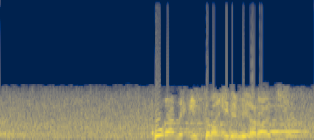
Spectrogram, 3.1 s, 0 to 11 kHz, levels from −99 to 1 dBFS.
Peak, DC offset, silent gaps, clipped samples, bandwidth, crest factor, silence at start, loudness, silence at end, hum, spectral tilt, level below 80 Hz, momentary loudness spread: 0 dBFS; under 0.1%; none; 0.5%; 7.4 kHz; 12 dB; 0 s; -11 LUFS; 0 s; none; -6.5 dB/octave; -48 dBFS; 15 LU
